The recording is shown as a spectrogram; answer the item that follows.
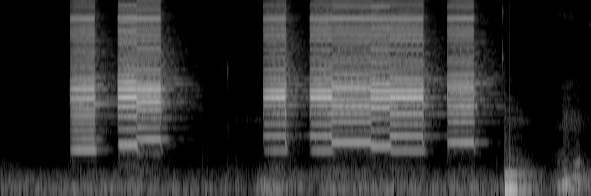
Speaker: You're the lucky that have the calculator on your hand when you when the sound pops up.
